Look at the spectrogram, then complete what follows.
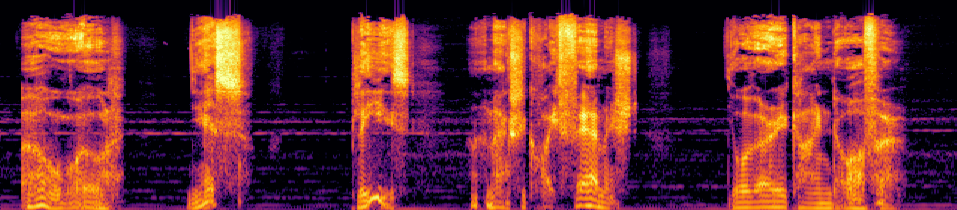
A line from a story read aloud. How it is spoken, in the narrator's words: he replied, his voice somewhat hoarse and scratchy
